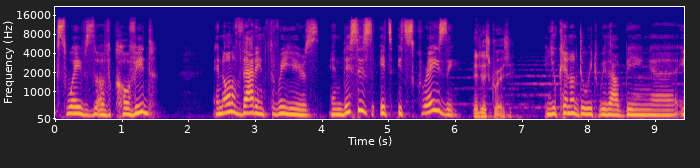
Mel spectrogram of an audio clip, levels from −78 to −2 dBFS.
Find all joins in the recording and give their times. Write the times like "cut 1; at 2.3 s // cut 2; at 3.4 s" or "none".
cut 1; at 6.1 s // cut 2; at 7.3 s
